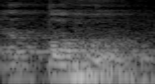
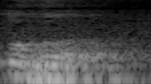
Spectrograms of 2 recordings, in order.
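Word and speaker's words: طُهُور: Bukan at-tahur, tapi tuhur. Kalau tahur memakai fathah, itu adalah alat untuk bersuci, air.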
